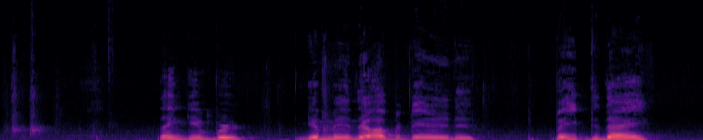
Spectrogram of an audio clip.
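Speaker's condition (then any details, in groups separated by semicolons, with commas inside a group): Cerebral palsy; from birth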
